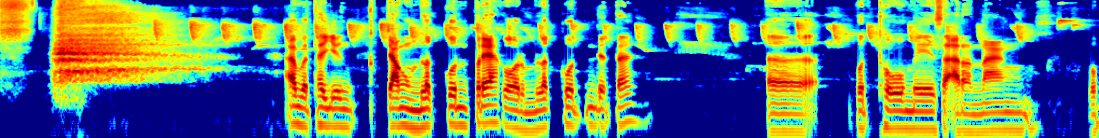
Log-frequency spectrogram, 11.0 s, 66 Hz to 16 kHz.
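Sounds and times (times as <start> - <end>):
deep calming breathing before an exam: 0.0 - 2.8
speech: 2.8 - 6.6, 7.7 - 10.9.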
